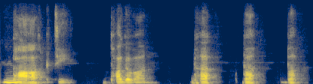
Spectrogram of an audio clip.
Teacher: It's got a little bit of air in it. Just let some air out. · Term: aspirated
